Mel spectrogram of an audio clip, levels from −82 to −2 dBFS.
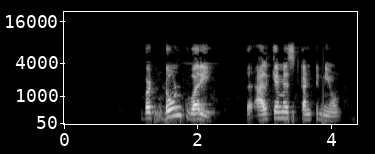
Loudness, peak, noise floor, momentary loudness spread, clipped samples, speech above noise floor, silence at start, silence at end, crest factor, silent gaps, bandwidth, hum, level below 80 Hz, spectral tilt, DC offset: -21 LUFS; -4 dBFS; -81 dBFS; 14 LU; under 0.1%; 60 dB; 1.2 s; 0.3 s; 20 dB; none; 8.2 kHz; none; -70 dBFS; -2 dB/octave; under 0.1%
